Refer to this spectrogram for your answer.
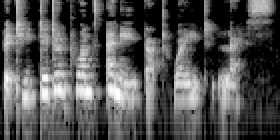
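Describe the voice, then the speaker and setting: A woman's voice: mid-range voice, unhurried, vocal fry. A woman reading a children's storybook expressively, as a primary school story reader, stressing key words.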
